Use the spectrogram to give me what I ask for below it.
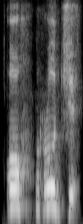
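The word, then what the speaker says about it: اخرج: Membacanya adalah hamzahnya di dhamma ukhruj.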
